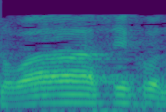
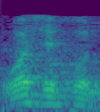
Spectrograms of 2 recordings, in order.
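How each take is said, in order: First: The first vowel is drawn out long. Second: The first vowel is kept short. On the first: The speaker calls it wrong. "Bukan wasikhun" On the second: The speaker calls it right. "tidak panjang dibaca, tapi wasikhun"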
